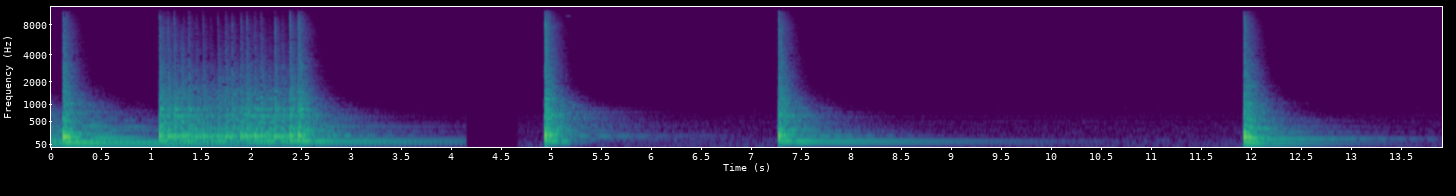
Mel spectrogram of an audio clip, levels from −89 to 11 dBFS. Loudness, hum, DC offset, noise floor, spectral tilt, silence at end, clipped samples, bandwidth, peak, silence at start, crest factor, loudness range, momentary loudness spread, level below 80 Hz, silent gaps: -26 LUFS; none; under 0.1%; under -90 dBFS; -7.5 dB/octave; 1.2 s; under 0.1%; 11 kHz; -2 dBFS; 0 s; 26 dB; 7 LU; 24 LU; -44 dBFS; none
